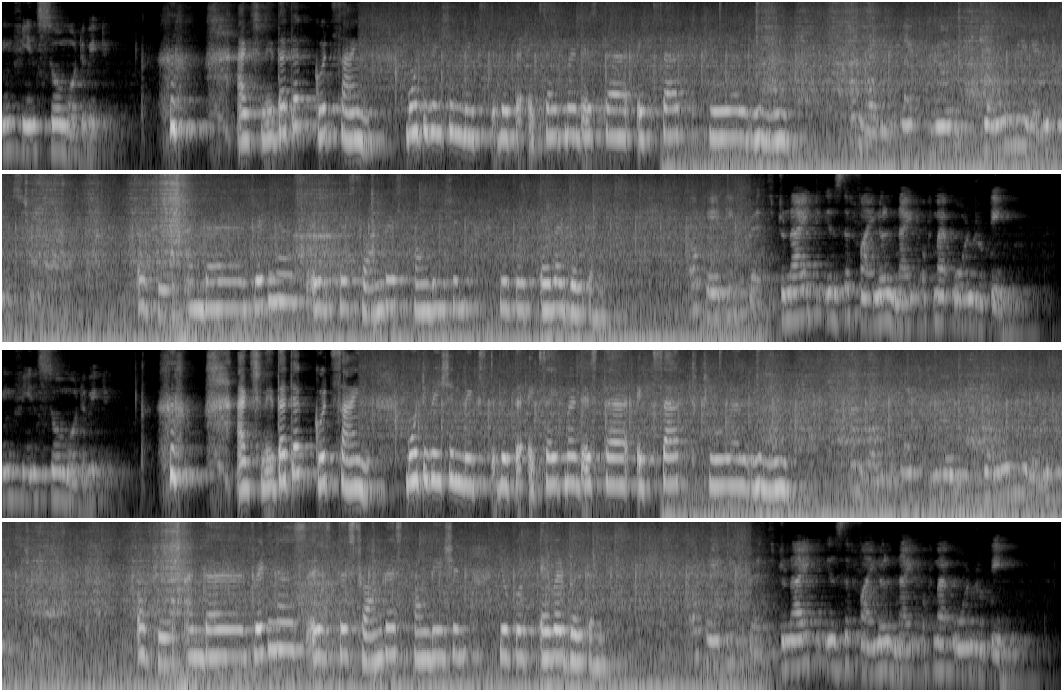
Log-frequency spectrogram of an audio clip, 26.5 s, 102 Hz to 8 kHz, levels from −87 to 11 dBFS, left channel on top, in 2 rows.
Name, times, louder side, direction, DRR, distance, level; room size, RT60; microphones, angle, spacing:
voice 1, 0.0-1.3 10.6-13.9 21.8-25.9, left 3 dB, 75° left, 2 dB, 1.9 m, -29 dB
voice 2, 2.0-9.9 14.9-20.8, right 3 dB, 70° right, 10 dB, 0.8 m, -22 dB
sound 1, 4.4-22.6, right 3 dB, 15° right, 0.9 m, -37 dB
Truck, 8.2-22.8, equal, 40° left, 5.6 m, -29 dB
22.5 x 15.0 x 2.7 m, 0.98 s
head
